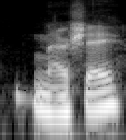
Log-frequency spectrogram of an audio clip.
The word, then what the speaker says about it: Narshe: I mean, I think it's pronounced Narsh. Nash. Narsh. Narshe. Yeah, Narshe.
